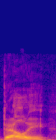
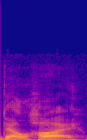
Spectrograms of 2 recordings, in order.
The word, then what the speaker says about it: Delhi: but the difference is that in India they pronounce the word Delhi, where this one is pronounced Delhi.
